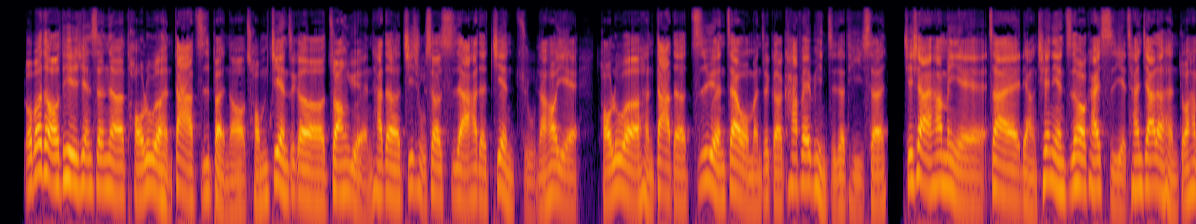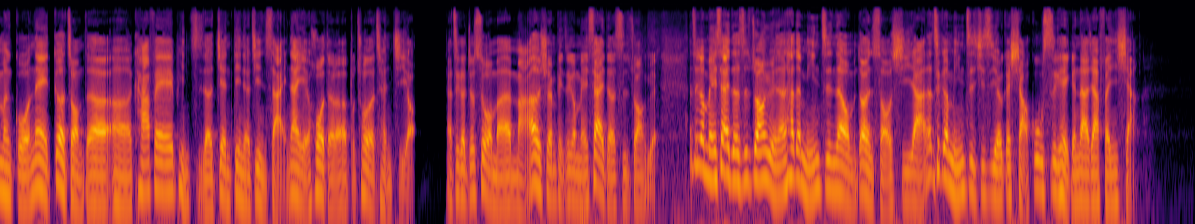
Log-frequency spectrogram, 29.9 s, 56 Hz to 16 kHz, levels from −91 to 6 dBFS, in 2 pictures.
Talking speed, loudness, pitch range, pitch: 335 characters per minute, -19 LUFS, 100-145 Hz, 120 Hz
